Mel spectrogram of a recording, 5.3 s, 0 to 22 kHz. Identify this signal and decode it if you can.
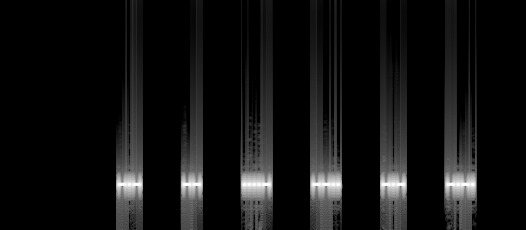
Morse code, heard as a keyed tone, about 49 wpm, spaced as for 17 wpm, 700 Hz. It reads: KM4ZKC
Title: USA Call Signs - 6 Characters - 6x Character Spacing - 50wpm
